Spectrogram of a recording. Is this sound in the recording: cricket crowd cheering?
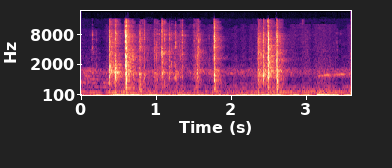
no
